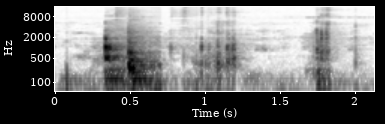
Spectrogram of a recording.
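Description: Drawing instruments and a hand moving over paper on a drawing board: a cluster of short scrapes and rustles, then one more shortly before the end.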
